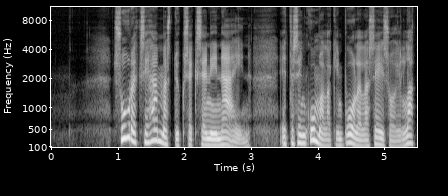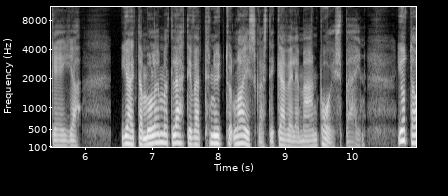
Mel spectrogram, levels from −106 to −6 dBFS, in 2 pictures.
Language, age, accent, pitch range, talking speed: Finnish, 40-59, native, 120-170 Hz, 100 wpm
